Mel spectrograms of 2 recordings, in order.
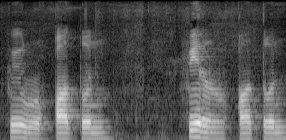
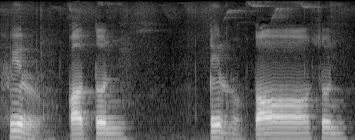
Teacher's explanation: ketika ada ro sukun, sebelum ro sukun itu ada harokat kasro, dan sesudah ro sukun itu ada huruf isti'la, maka dibaca tebal ya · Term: dibaca tafkhim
